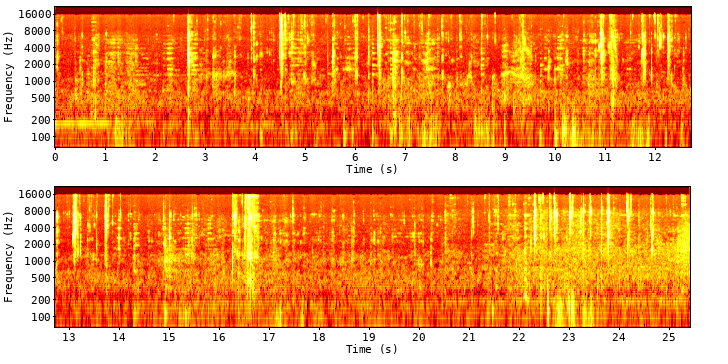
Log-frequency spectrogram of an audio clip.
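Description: Close-miked chewing and wet mouth sounds of a person eating soft curry and rice by hand, with many irregular smacking clicks as he sucks and licks curry off his fingers.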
